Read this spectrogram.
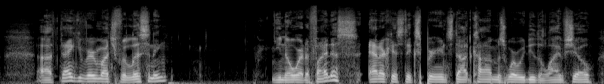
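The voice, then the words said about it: Sick, under-the-weather voice. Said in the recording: “I'm feeling under the weather ... my apologies for being a little bit under the weather. So pardon my voice.”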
